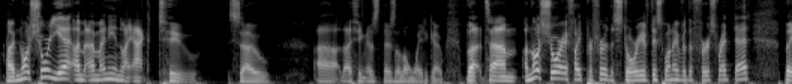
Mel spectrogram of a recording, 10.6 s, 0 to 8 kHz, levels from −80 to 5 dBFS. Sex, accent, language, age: male, British, English, 20-39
